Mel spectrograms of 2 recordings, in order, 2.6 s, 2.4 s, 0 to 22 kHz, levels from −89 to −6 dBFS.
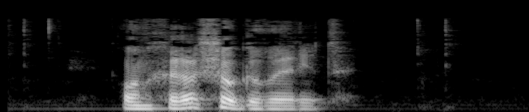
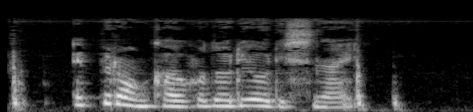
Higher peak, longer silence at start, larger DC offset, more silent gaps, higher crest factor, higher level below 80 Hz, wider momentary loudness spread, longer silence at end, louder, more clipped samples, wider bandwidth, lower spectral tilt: about the same, -6 dBFS vs -6 dBFS; first, 0.6 s vs 0.05 s; neither; neither; about the same, 18 dB vs 16 dB; about the same, -62 dBFS vs -58 dBFS; second, 9 LU vs 12 LU; first, 0.95 s vs 0.35 s; about the same, -22 LUFS vs -22 LUFS; neither; about the same, 11.5 kHz vs 11.5 kHz; about the same, -6.5 dB/octave vs -5.5 dB/octave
